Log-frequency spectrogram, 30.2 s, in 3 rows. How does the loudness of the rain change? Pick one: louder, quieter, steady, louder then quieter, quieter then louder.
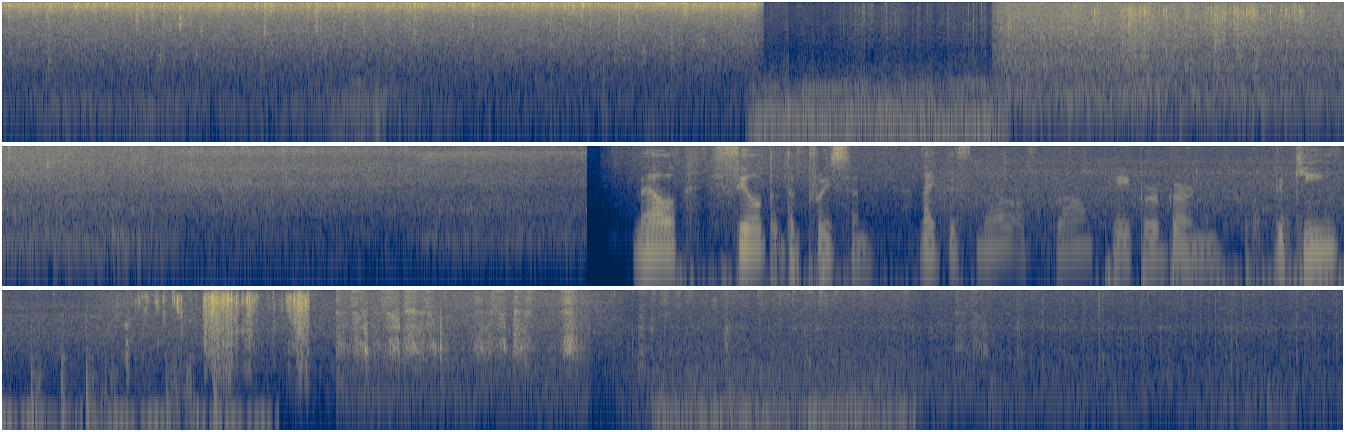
quieter.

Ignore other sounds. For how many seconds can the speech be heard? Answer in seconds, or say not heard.
5 s.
